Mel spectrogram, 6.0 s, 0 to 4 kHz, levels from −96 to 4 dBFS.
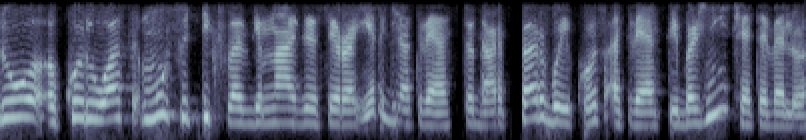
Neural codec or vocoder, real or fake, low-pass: autoencoder, 48 kHz, 128 numbers a frame, DAC-VAE, trained on Japanese speech; fake; 3.6 kHz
